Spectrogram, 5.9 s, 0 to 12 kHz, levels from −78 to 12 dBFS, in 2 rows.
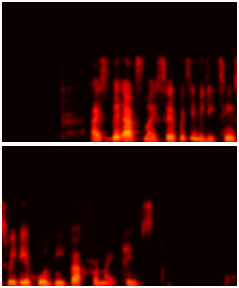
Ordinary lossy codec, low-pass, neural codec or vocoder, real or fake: none; 7.2 kHz; codec, 16 kHz, 1.1 kbps, Voila-Tokenizer; fake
